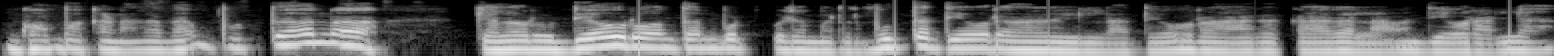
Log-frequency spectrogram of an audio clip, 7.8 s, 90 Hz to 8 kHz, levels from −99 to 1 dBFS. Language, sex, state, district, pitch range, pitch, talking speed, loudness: Kannada, male, Karnataka, Chamarajanagar, 135-170 Hz, 150 Hz, 130 wpm, -22 LUFS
